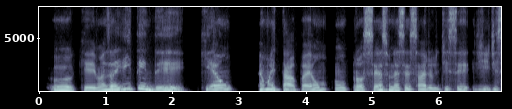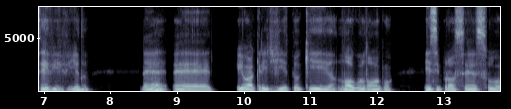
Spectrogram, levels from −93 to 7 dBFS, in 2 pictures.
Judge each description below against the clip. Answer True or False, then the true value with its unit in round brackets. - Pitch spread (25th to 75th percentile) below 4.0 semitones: False (4.3 semitones)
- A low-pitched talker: True (115 Hz)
